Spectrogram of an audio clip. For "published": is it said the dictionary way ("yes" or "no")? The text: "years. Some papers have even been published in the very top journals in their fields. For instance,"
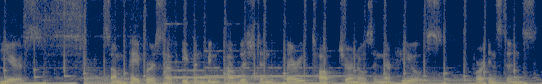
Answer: yes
